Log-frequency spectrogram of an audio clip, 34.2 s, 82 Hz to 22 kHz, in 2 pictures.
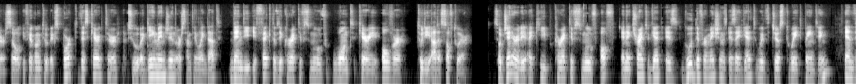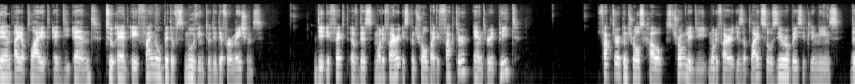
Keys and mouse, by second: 11.6 click, 22.9 click, 28.2 click, 33.6 click.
